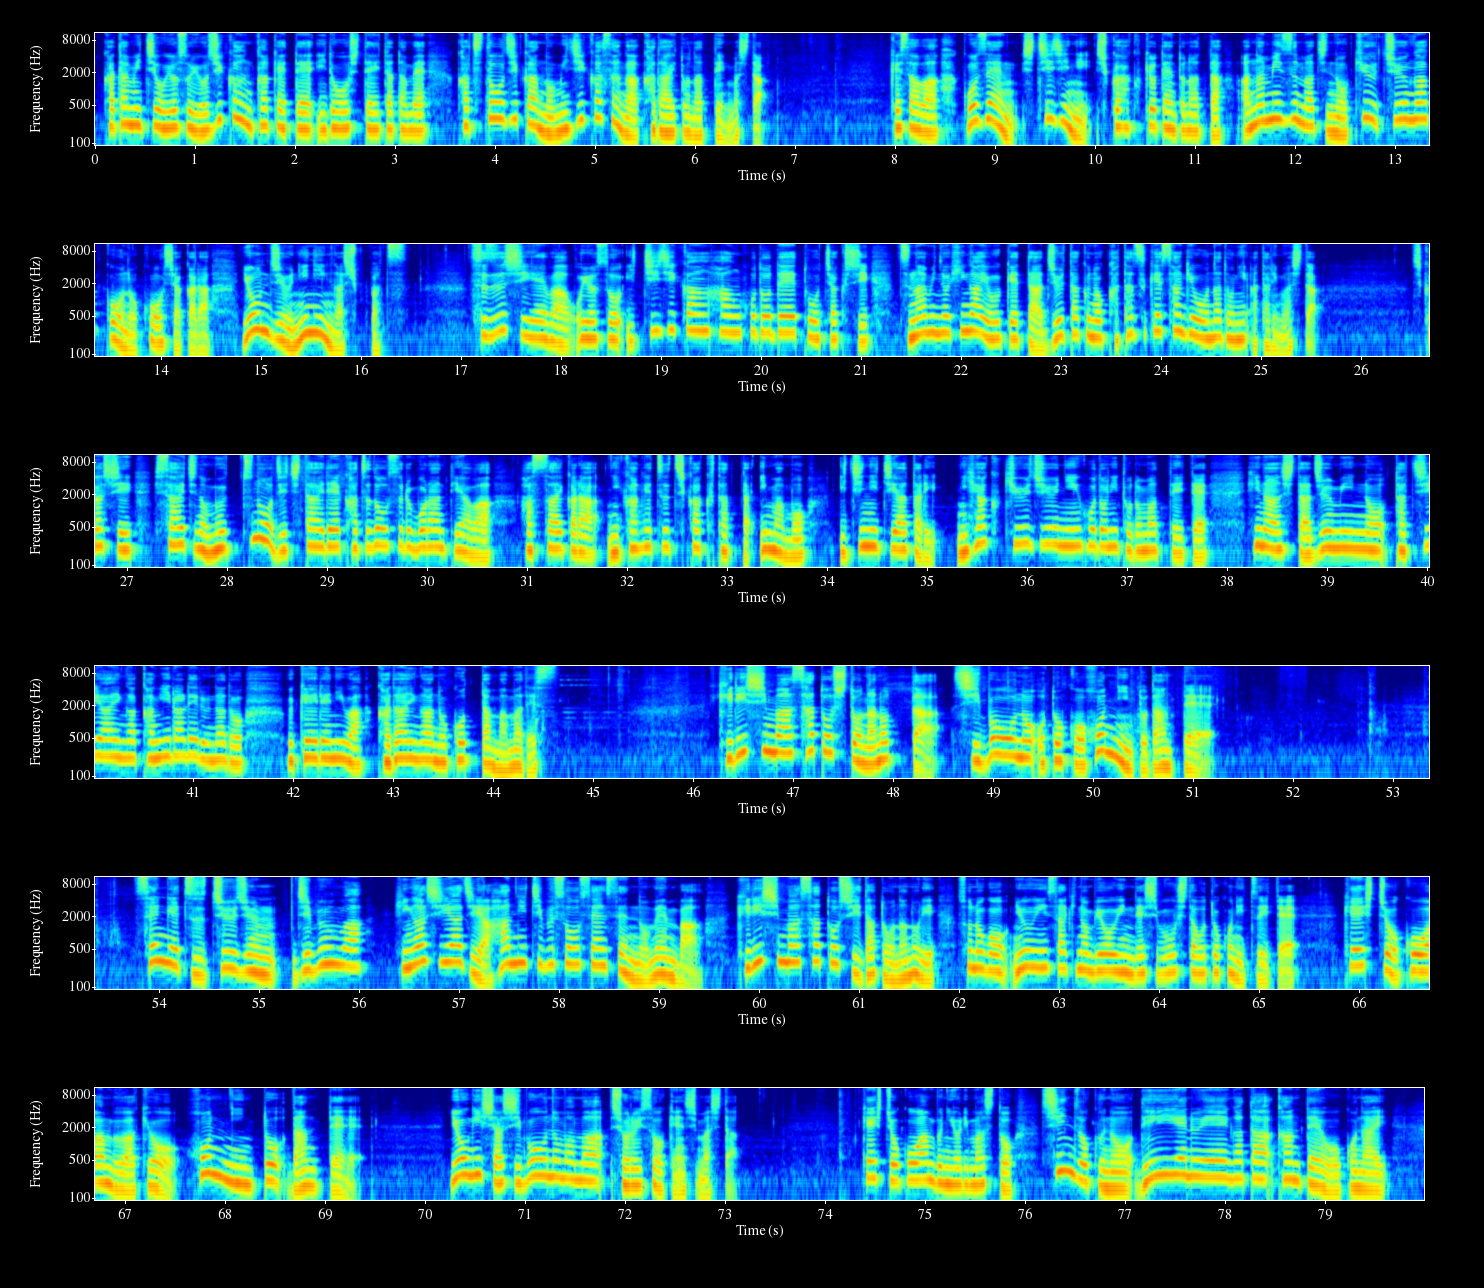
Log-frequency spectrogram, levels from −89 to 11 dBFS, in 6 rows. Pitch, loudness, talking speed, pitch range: 205 Hz, -20 LUFS, 240 characters per minute, 170-245 Hz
